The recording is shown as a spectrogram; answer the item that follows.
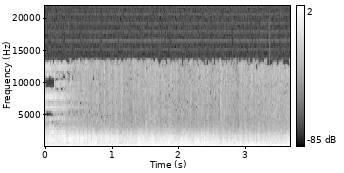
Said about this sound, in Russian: Так, давайте, где взрыв? Вот. Ба-ба-бах! Вот это ба-ба-бах!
